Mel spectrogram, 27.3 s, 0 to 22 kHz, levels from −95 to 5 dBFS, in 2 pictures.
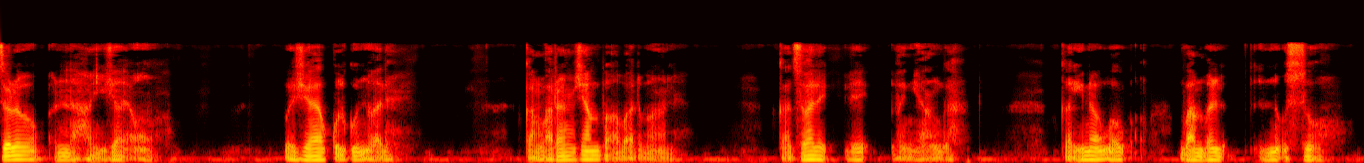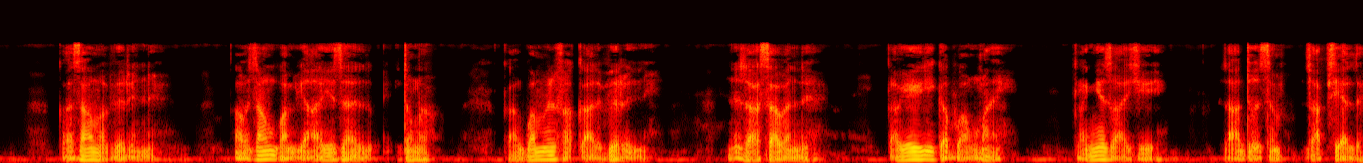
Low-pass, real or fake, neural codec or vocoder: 7.2 kHz; fake; codec, 16 kHz, 2 kbps, X-Codec, WavLM features, trained on Multilingual LibriSpeech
